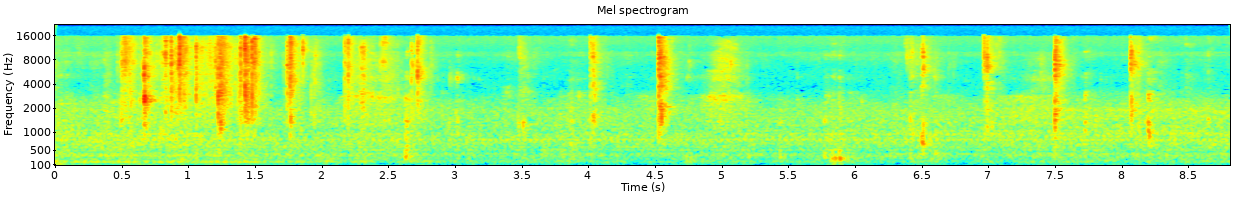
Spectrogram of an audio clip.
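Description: A man chewing a mouthful of Subway sub with his mouth partly open, making irregular mouth clicks and smacks.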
